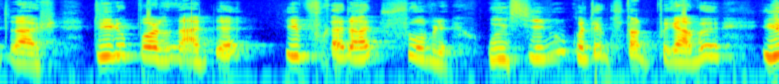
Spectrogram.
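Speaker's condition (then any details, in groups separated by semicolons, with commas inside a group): Cerebral palsy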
